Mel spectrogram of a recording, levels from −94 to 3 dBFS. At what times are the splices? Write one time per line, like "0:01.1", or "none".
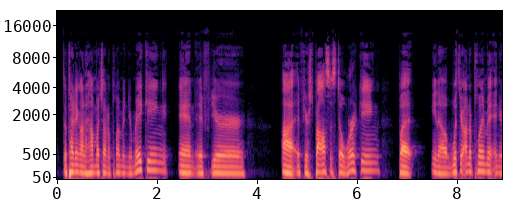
none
